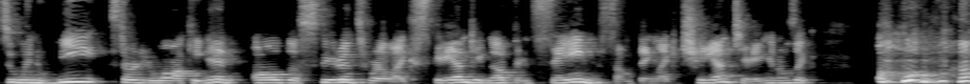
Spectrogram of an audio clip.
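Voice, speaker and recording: A woman with a Bulgarian accent talks at a moderate pace in a fairly high pitch, with ordinary pitch variation. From Bulgaria, then Atlanta, Georgia from age about 8. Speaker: journalist and newsletter writer. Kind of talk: casual interview chat. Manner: animated, filler-heavy.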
